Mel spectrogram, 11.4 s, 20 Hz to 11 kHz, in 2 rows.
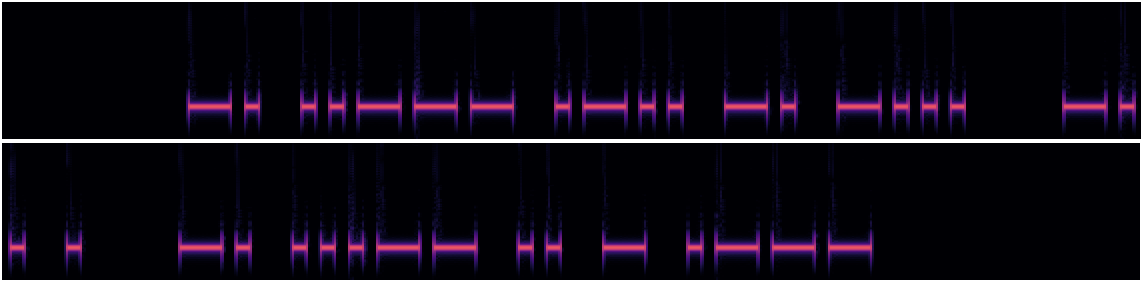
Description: Morse code, heard as a keyed tone, about 17 wpm, 700 Hz. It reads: N2LNB DE N3ITJ
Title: USA Callsign DE Callsign - 5 Characters - 17wpm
